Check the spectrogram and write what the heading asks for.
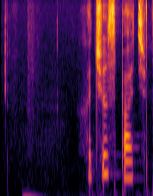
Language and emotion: Russian, neutral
